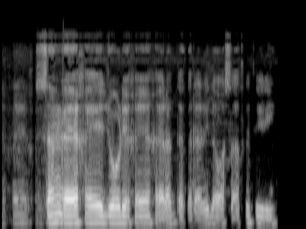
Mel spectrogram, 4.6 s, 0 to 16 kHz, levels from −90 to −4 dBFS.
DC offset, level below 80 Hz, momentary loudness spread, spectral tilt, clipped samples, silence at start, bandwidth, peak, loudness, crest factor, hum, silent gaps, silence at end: under 0.1%; -68 dBFS; 16 LU; -5.5 dB/octave; under 0.1%; 0.05 s; 9.6 kHz; -6 dBFS; -25 LUFS; 18 dB; none; none; 0.45 s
